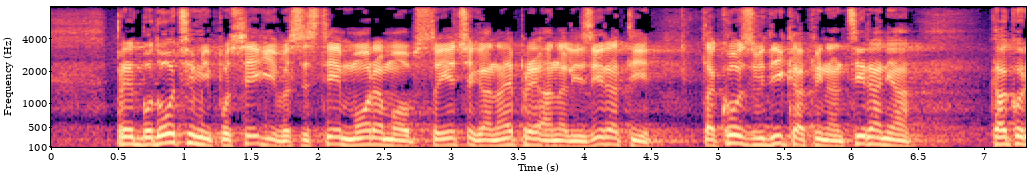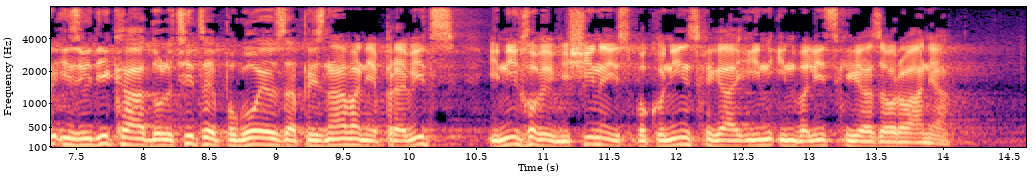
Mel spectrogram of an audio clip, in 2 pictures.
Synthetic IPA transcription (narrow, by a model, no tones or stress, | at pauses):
pɾɛd̪̚bod̪oːt͡ʃimipɔseːɡiʋəsist̪eːmːoːɾamɔɔpst̪ɔjeːt͡ʃɛɡanajpɾɛjanaliziːɾat̪it̪akoːzʋid̪iːkafinant̪siːɾanja | kaːkɔɾizʋid̪iːkad̪ɔlɔt͡ʃiːt̪ʋɛpɔɡoːjɛwzapɾiznaːʋanjɛpɾaʋit̪s | inːiːxɔʋɛʋiʃiːnɛispɔkɔjniːnskɛɡaininʋaliːd̪skɛɡazaʋaɾɔʋaːnja̰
